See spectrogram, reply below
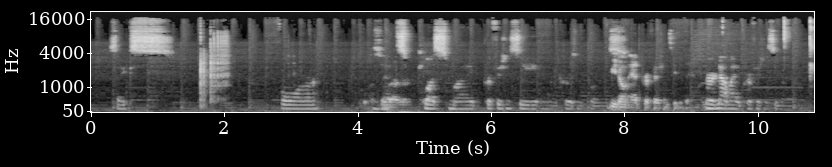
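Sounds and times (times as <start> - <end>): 
speech: 0.3 - 1.3, 2.8 - 10.8
dice rolled for damage during a tabletop game rattling across a hard table: 1.6 - 2.1.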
